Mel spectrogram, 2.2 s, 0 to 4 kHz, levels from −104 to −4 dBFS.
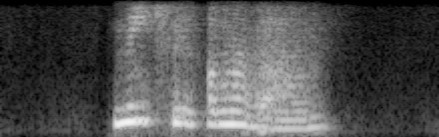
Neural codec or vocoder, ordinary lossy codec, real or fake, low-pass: codec, 44.1 kHz, 0.9 kbps, DAC; Opus, 16 kbps; fake; 3.6 kHz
